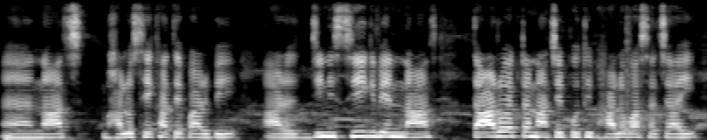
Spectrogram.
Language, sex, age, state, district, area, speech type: Bengali, female, 30-45, West Bengal, Darjeeling, urban, spontaneous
